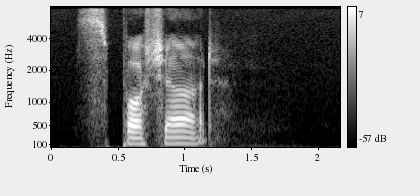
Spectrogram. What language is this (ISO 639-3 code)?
swe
